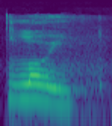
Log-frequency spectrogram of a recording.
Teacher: not only does the tongue move, but the lips change shape too. The tongue moves from the position for the O vowel to the position for the E. Thus, in the symbol is OI and Lloyd transcribed as Lloyd.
